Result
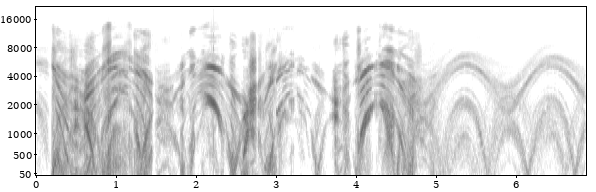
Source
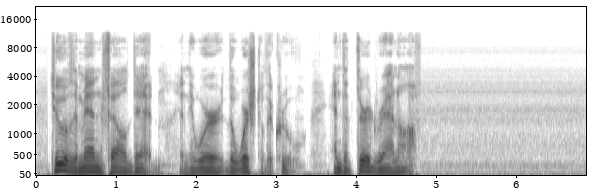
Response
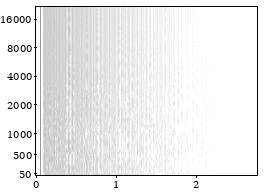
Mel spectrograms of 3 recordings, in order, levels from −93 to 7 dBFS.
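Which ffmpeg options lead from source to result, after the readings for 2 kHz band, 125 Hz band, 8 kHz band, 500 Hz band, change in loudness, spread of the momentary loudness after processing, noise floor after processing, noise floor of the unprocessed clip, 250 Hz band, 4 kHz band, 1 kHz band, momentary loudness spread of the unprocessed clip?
0.0 dB, −30.0 dB, −4.0 dB, −22.0 dB, −12.0 dB, 23 LU, −65 dBFS, −56 dBFS, −28.0 dB, +4.5 dB, −5.0 dB, 15 LU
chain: -filter_complex "[0:a]afftfilt=real='re*pow(10,15/40*sin(2*PI*(0.98*log(max(b,1)*sr/1024/100)/log(2)-(1.6)*(pts-256)/sr)))':imag='im*pow(10,15/40*sin(2*PI*(0.98*log(max(b,1)*sr/1024/100)/log(2)-(1.6)*(pts-256)/sr)))':win_size=1024:overlap=0.75,deesser=0.2,highshelf=frequency=2700:gain=-10,flanger=delay=18:depth=2.4:speed=0.45,highpass=frequency=1700:width_type=q:width=2,asoftclip=type=hard:threshold=-20.5dB,aeval=exprs='0.0944*(cos(1*acos(clip(val(0)/0.0944,-1,1)))-cos(1*PI/2))+0.00106*(cos(6*acos(clip(val(0)/0.0944,-1,1)))-cos(6*PI/2))':channel_layout=same,asplit=2[link_01][link_02];[link_02]adelay=262.4,volume=-14dB,highshelf=frequency=4000:gain=-5.9[link_03];[link_01][link_03]amix=inputs=2:normalize=0,aeval=exprs='val(0)*sin(2*PI*2000*n/s+2000*0.85/0.93*sin(2*PI*0.93*n/s))':channel_layout=same,volume=4dB"

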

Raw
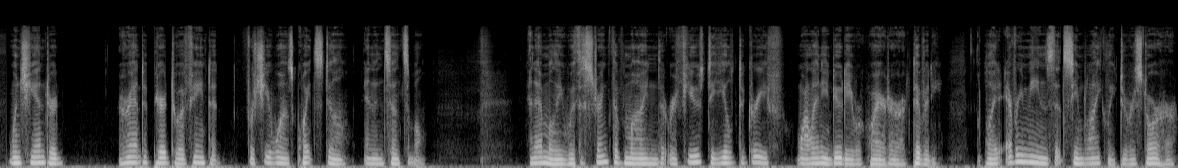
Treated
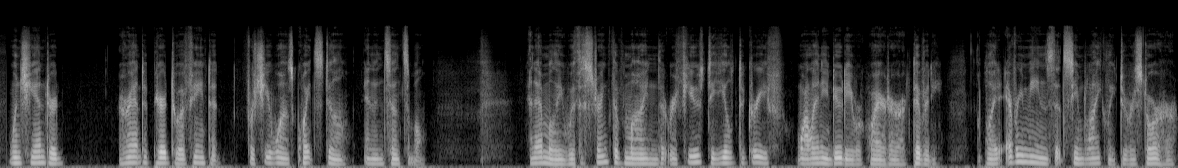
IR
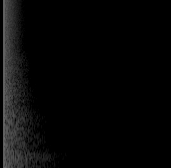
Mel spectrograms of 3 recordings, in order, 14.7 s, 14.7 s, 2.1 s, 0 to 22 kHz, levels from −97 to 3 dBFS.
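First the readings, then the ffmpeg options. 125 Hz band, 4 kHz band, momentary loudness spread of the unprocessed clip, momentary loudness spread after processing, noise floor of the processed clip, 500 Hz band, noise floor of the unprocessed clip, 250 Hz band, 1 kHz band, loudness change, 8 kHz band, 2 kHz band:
−6.5 dB, +3.5 dB, 8 LU, 9 LU, −62 dBFS, +5.0 dB, −55 dBFS, 0.0 dB, +7.0 dB, −1.0 dB, −4.5 dB, +7.0 dB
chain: -filter_complex "[0:a]acrossover=split=290 4700:gain=0.178 1 0.1[link_01][link_02][link_03];[link_01][link_02][link_03]amix=inputs=3:normalize=0,bandreject=frequency=580:width=12,volume=7dB"

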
